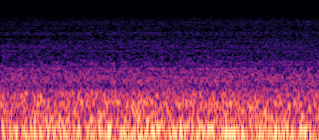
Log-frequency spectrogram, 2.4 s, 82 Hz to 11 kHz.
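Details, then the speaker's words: 2003 Honda Civic 1.7L being checked for a restricted exhaust, now showing almost no exhaust back pressure: on a test drive it gives a smooth, even drone with no stumbles, misses or surging. Normal running. "There is like no exhaust back pressure now. Let me try it again. Try revving this twice. There we go. out on a test drive. Seems to be running great."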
